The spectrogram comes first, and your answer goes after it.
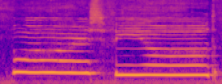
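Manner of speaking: high loud sci-fi announcement; dramatic force field call. Acted. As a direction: call it out like a superhero.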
